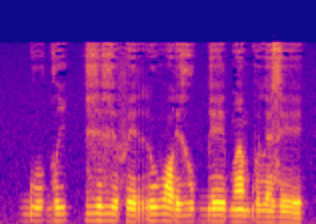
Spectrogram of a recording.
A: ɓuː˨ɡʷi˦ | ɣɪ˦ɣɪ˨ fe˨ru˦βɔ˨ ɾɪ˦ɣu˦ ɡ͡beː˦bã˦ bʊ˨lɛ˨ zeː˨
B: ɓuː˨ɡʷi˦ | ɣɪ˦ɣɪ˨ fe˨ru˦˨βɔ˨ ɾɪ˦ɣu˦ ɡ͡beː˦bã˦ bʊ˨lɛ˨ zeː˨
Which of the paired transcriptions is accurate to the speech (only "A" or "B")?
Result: A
